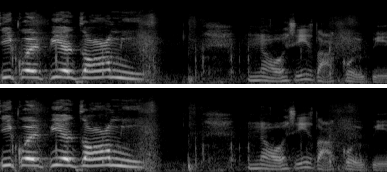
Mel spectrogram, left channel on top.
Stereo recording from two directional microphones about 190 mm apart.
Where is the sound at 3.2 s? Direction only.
25° left (ahead or behind).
